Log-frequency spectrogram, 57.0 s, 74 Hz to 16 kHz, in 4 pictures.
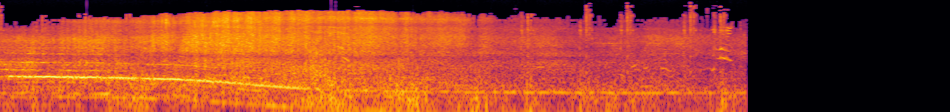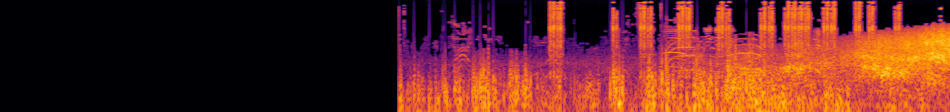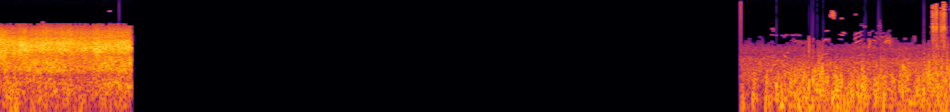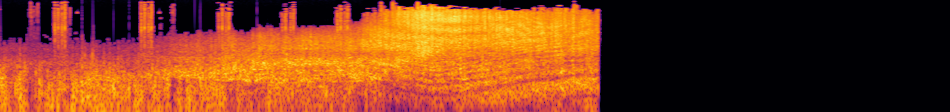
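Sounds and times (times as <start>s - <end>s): low rumble: 0.0s - 11.2s, 20.3s - 30.6s, 39.6s - 51.8s
low-flying military aircraft: 0.0s - 11.2s, 20.3s - 30.5s, 39.7s - 51.8s
wind buffeting microphone: 0.0s - 11.2s, 20.3s - 30.5s, 39.6s - 51.7s
people talking: 4.8s - 5.4s, 9.3s - 11.2s, 20.3s - 26.8s, 40.0s - 43.8s
camera shutter: 42.5s - 43.9s, 44.9s - 45.1s, 47.8s - 48.0s.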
